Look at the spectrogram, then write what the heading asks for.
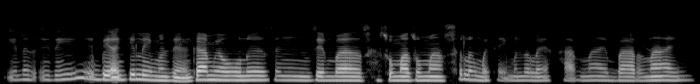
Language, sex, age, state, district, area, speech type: Bodo, female, 45-60, Assam, Udalguri, rural, spontaneous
